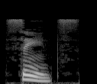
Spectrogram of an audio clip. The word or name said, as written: saint's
